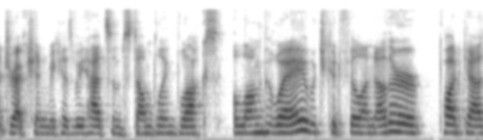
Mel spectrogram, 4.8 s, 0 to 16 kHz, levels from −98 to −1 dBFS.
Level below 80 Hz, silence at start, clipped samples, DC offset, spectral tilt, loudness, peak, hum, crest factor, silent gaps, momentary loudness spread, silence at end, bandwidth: -78 dBFS; 0 s; under 0.1%; under 0.1%; -4 dB/octave; -33 LUFS; -12 dBFS; none; 20 dB; none; 10 LU; 0 s; 12.5 kHz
